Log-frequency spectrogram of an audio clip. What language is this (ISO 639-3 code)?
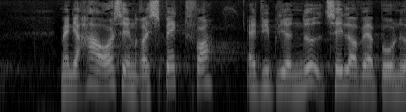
dan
